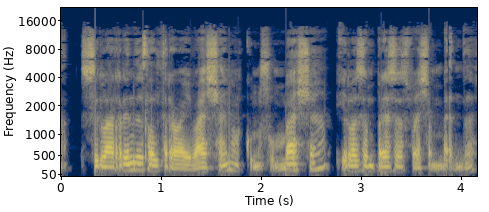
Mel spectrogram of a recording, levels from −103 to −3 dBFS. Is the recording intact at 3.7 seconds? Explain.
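No. At 3.68 s the speech skips forward abruptly, with about 20 ms missing and the two sides butted together without any gap. This is likely audio missing between chunks: a tiny piece is dropped while one half-second processing chunk closes and the next opens.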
